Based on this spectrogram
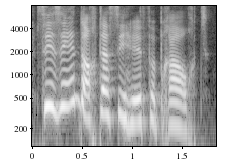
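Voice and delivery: sharp, high, loud rebuke; wütend und laut; angry retort. A narrator's reading. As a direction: snap back at him in anger. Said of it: "einem verärgerten Blick".

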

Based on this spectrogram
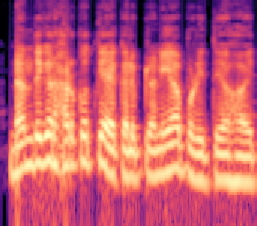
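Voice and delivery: normal talking voice

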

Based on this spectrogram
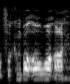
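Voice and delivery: put-on British "bottle of water"; mock British accent. Shown as a demonstration. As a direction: say it like a British lad. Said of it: "he says you can do British accent".

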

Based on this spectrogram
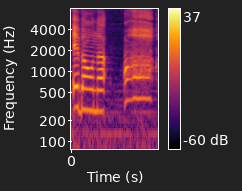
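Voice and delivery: loud, rising joy at the win; excited victory cry. Real, not acted. Gamer cheering to viewers after winning the match, loud and excited. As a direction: shout out the win, real and thrilled.

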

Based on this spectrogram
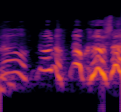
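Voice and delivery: high frightened pleading; panicked old man. Acted. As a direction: back away in terror, voice climbing. Witness panicking at gun.

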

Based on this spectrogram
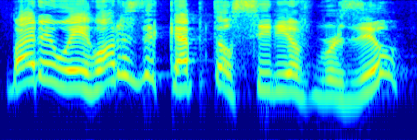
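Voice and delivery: usual speaking voice

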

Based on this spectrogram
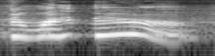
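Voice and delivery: high, fast whiny dog voice; high pleading pup voice; voicing the dog. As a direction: speak for the greedy dog. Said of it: "She's like".

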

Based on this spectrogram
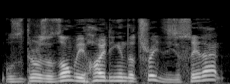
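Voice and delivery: cheesy put-on Russian accent held through gameplay chat; deliberately hammy Russian accent, never dropping it. Gamer commentating to viewers in a cheesy Russian accent. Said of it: "trying to perform a Russian accent".

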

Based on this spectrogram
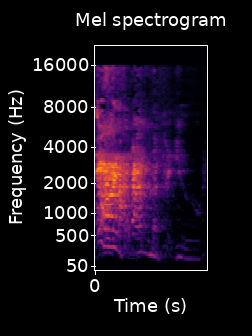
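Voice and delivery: loud, slow, warped gloating laugh through the words; a demon revelling in its hold; demonic laugh. Acted. Inner demon to Kane, mocking laughing roar.

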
